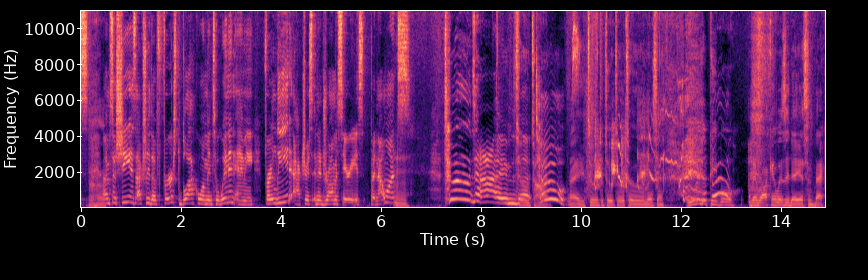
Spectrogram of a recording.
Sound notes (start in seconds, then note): 10.0 squealing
